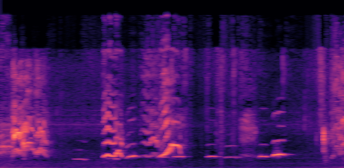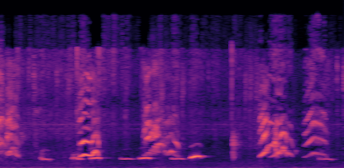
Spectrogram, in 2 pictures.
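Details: Pet cockatiel singing with alternating short whistles and harsh, squawky chirps in a lively stop-start pattern over a steady low background hum.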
